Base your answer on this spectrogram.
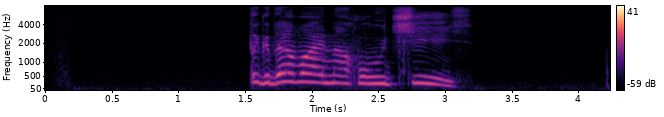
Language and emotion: Russian, angry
